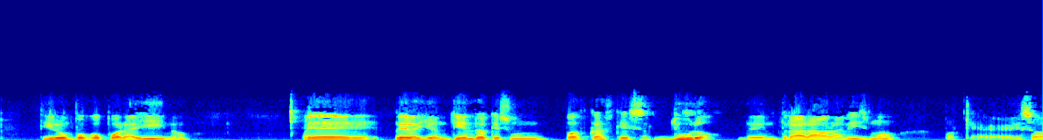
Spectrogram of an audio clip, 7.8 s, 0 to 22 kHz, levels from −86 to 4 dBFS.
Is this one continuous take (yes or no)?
yes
